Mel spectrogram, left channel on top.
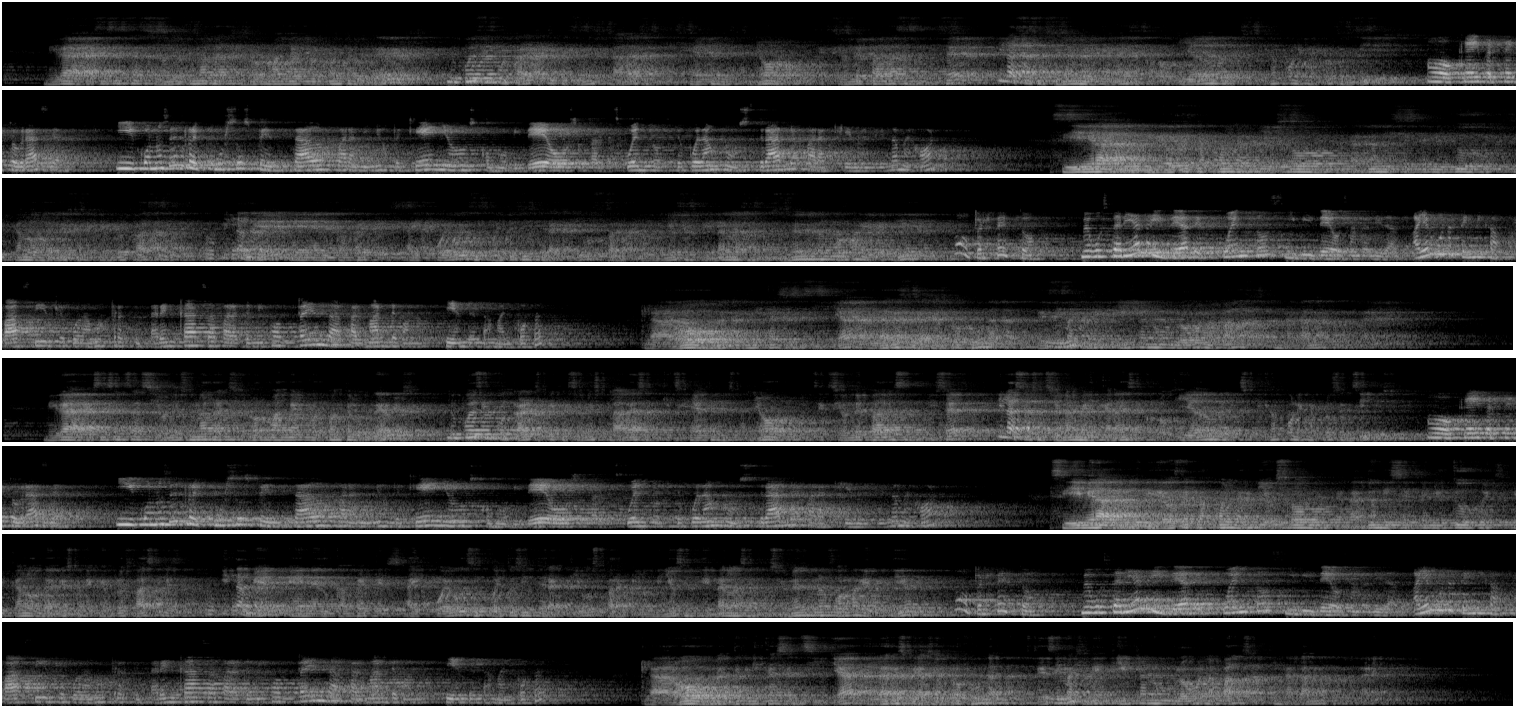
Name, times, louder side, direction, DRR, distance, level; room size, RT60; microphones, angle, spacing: voice 1, 0.4-4.1 4.5-13.9 25.4-39.4 51.8-59.2, right 1 dB, 75° right, -7 dB, 5.4 m, -32 dB
voice 2, 4.4-4.8 14.2-15.8 16.3-24.5 32.3-32.8 39.8-40.6 41.1-50.8 55.8-56.2, left 1 dB, 25° left, 2 dB, 2.1 m, -27 dB
27.5 x 26.0 x 7.3 m, 2.8 s
head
